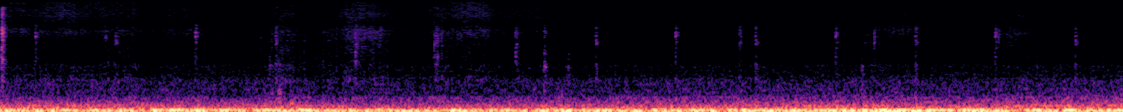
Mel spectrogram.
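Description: A car driving along a road through Scotland's Grangemouth oil and gas refinery, a steady low engine and tyre rumble heard from inside the vehicle, with no talk.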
